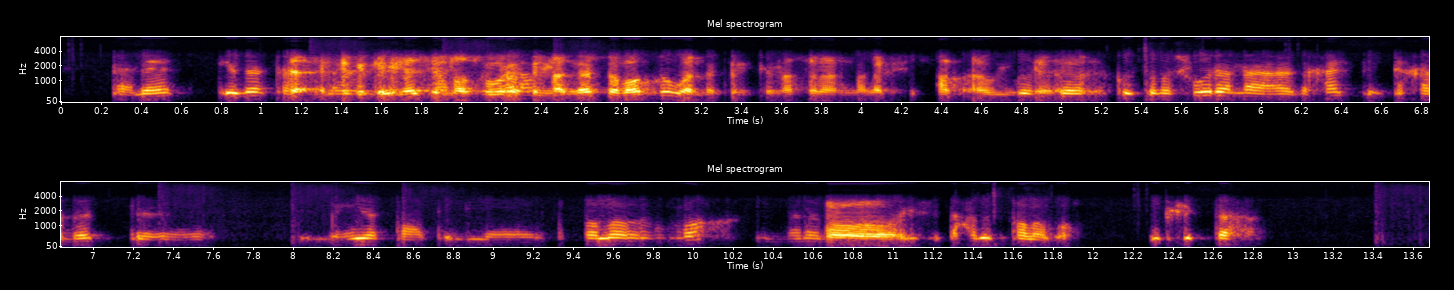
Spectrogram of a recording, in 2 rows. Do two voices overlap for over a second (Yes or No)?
Yes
